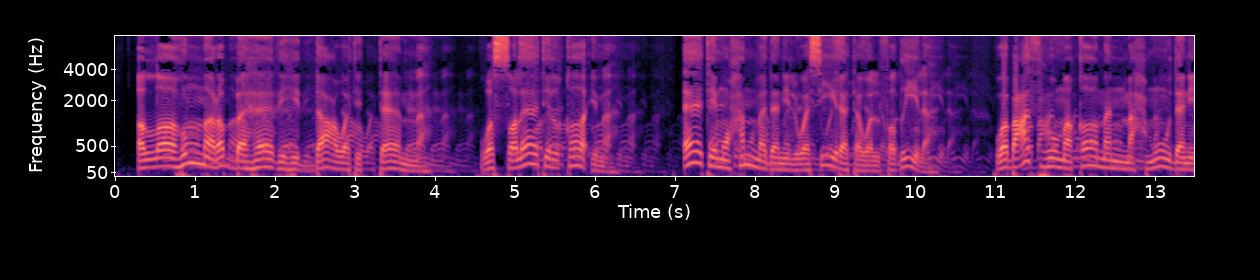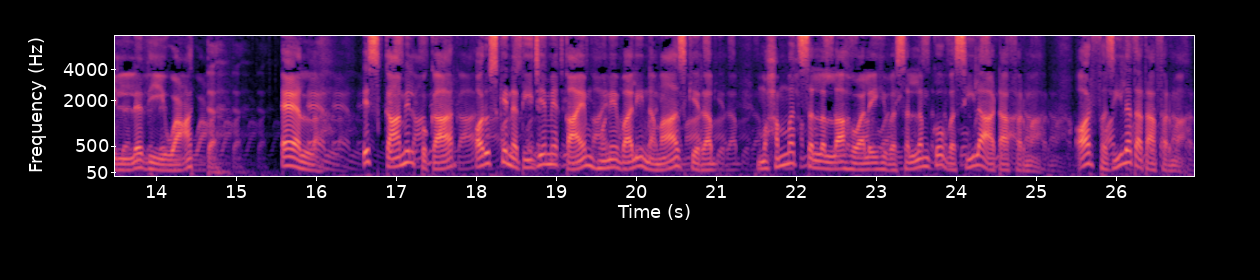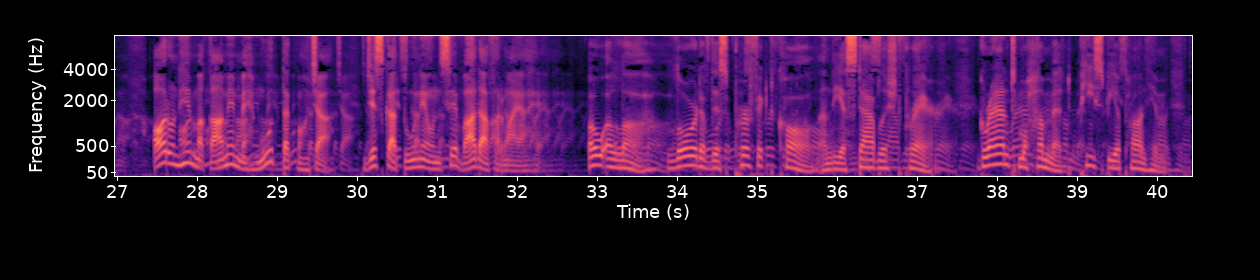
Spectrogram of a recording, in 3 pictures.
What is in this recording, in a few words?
Dua after Azan With English and Urdu Translation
